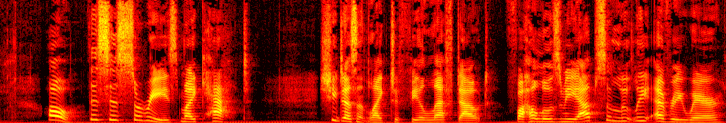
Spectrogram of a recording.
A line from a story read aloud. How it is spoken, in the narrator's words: laughs Charlotte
